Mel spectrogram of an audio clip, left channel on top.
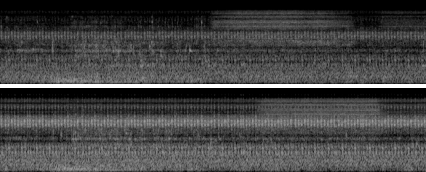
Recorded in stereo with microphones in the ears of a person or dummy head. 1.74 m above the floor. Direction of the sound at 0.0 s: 40° right (ahead or behind).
